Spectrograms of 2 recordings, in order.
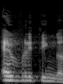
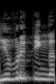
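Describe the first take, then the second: First: The first vowel is a short 'e' sound. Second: The first vowel is a long 'ee' sound. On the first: The speaker calls it right. "ಅಲ್ಲಿ ಎ ಆಗಿದೆ" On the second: The speaker calls it wrong. "ಅದು ಎವ್ರಿಥಿಂಗ್ ಅಂತ ನಾವು ಓದಲ್ಲ"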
